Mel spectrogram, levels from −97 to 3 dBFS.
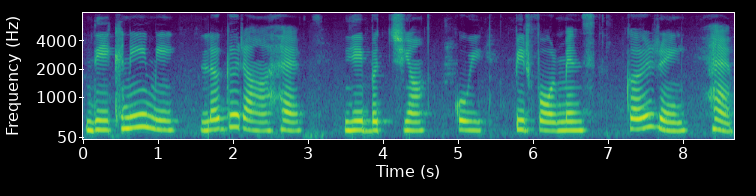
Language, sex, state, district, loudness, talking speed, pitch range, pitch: Hindi, female, Punjab, Fazilka, -12 LUFS, 85 wpm, 210-230 Hz, 215 Hz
